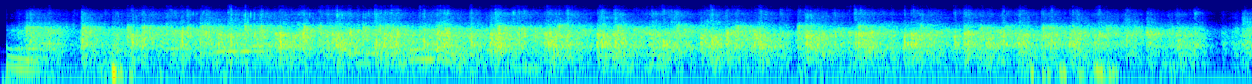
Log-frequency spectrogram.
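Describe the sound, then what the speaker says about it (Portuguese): Congregation applauding during a Sunday church service, steady continuous clapping from many people with faint voices mixed beneath. "Aplauda o Rei."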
